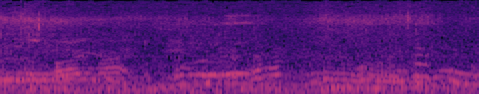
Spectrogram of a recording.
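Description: Many children's voices overlapping at a distance, a steady babble of calls and chatter with no single clear speaker.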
